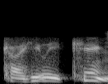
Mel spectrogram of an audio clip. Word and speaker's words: Kahili King: You have met Serge Kahilking. I don't know if I'm pronouncing his name right. – Serge Kahili King. – Yes.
